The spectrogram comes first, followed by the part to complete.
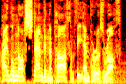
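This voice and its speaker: Stern senior game villain lord, mid pitched, formal, warning tone, bit of music behind. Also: male voice, animated, brisk, a bit bright, breathy edge. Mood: resolute. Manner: cautioning, formal. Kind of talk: video game voice acting. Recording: music under the voice.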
